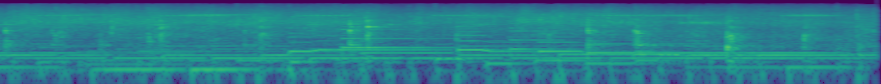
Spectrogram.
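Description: Onion and tomato sauté in a pan for brinjal curry with a steady sizzle, punctuated by repeated scraping and stirring clicks from a spoon against the pan, continuous and close with no talking.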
